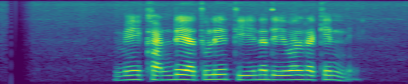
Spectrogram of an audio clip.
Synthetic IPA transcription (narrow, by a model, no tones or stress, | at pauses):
meːkʰaɳɖeæt̪uleːt̪ijenəd̪eːʋalrækenːḛ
